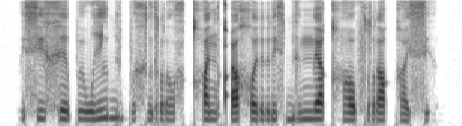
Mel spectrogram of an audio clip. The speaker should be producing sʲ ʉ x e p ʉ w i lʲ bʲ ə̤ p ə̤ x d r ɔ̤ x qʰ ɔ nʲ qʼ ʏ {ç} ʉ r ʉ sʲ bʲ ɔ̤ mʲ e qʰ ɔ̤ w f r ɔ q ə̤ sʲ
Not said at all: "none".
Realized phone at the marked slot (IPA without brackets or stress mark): χ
